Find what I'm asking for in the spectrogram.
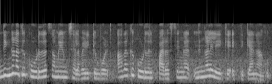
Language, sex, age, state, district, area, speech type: Malayalam, female, 18-30, Kerala, Kottayam, rural, spontaneous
